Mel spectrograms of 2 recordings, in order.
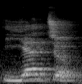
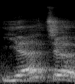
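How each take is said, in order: First: It begins with a 'y' sound before the vowel. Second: It begins with a 'y' sound before the vowel.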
